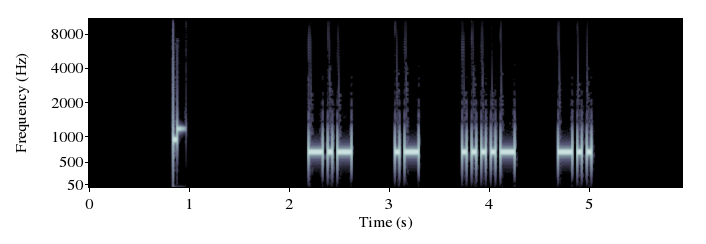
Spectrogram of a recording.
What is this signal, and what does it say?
Morse code, heard as a keyed tone, about 25 wpm, spaced as for 14 wpm, 700 Hz. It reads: KA4D
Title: USA Call Signs - 3x Character Spacing - 25wpm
